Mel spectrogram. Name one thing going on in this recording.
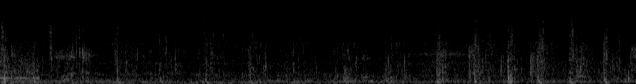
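Footsteps tread softly over rough ground.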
